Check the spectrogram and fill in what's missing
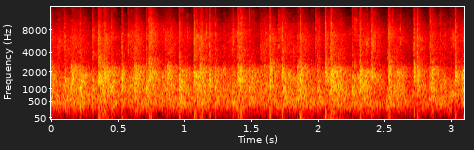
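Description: Audience applause at a youth policy presentation event, a dense, loud burst of many hands clapping steadily for the whole stretch.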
